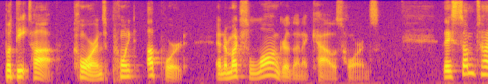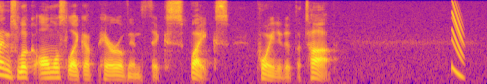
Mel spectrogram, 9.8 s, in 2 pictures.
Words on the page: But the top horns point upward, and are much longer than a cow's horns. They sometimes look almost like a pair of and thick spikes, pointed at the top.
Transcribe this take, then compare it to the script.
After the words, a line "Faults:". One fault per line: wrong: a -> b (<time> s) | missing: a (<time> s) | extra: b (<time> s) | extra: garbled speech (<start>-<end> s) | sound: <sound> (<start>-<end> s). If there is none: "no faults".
But the top horns point upward, and are much longer than a cow's horns. They sometimes look almost like a pair of and thick spikes, pointed at the top.
Faults:
sound: chirp (9.4-9.5 s)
